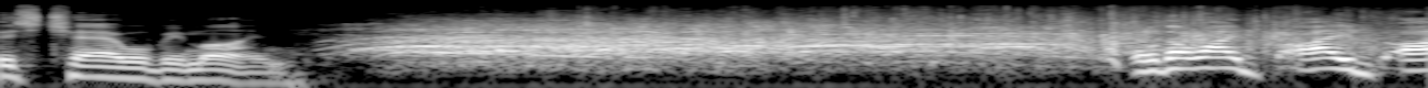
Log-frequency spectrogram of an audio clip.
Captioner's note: cheers and applause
